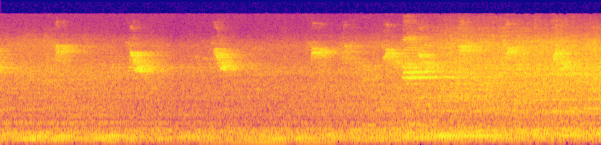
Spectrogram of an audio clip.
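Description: A small bird chirping over and over, one short high chirp about every three-quarters of a second, over a faint low hum.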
